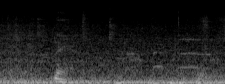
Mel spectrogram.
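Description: A rooster crowing faintly in the distance, over a steady low rumble of wind on the microphone.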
